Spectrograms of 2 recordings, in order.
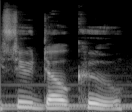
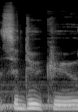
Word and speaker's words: Sudoku: I am mispronouncing it it should be Sudoku um and I've been calling it suduku like Count Dooku from Star Wars this whole time um but yeah Japanese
